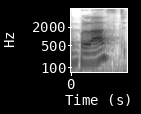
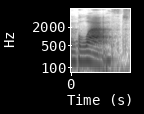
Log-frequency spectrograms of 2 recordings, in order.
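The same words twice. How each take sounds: First: The A vowel is clean and pure. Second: The A vowel is tense and strained. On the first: The speaker calls it wrong. "I wouldn't say I had a blast yesterday" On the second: The speaker calls it right. "I'm really tensing that A"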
